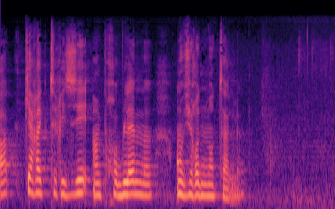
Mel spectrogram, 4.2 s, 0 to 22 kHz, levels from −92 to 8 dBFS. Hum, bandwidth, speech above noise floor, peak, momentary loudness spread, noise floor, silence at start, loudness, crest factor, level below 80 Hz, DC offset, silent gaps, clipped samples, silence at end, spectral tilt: none; 15.5 kHz; 26 dB; -4 dBFS; 10 LU; -45 dBFS; 0 s; -19 LUFS; 16 dB; -60 dBFS; under 0.1%; none; under 0.1%; 0.4 s; -5 dB/octave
